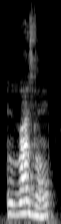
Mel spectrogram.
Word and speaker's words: Ghazal: you want further information i am pronouncing it russell um and i practiced it because that's how i i heard hashem beck say that um and pronounce it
